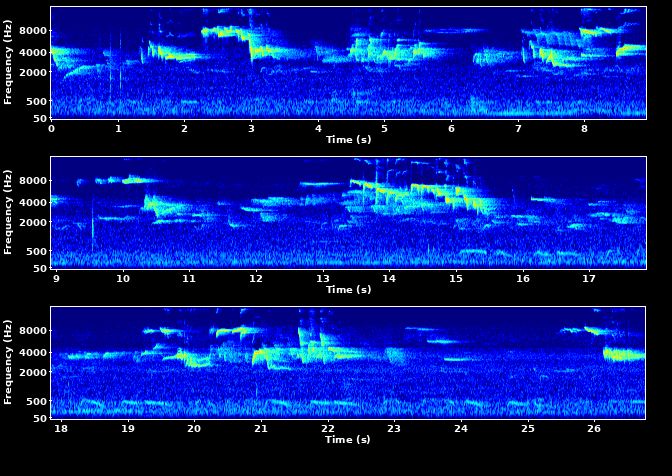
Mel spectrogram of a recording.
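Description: Birds singing: quick, varied high chirps and trills that come in bunches every few seconds, with short quieter gaps between them.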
